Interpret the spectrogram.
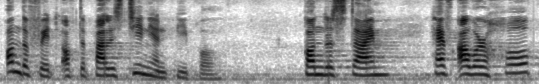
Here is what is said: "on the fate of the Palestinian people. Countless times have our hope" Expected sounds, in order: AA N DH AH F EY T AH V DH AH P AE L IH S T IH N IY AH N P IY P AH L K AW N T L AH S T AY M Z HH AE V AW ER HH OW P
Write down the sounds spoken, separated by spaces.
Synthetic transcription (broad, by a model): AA N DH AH F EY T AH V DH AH P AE L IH S T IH N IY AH N P IY P AH L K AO N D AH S T AY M HH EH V AW ER HH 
